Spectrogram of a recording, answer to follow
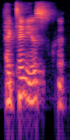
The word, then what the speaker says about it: pectineus: adductor magnus i'm sorry i said it wrong pectineus pectineus adductor longus abductor brevis adductor magnus gracilis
